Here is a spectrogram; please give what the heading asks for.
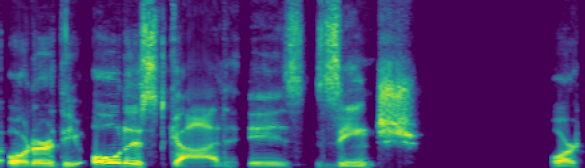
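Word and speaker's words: Tzeentch: kind of in order, the oldest god is Zinch, or Chinch, depending on how you want to pronounce it. Some people That sounds almost racist. people go one way or the other on it. It is Zinch.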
